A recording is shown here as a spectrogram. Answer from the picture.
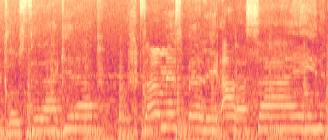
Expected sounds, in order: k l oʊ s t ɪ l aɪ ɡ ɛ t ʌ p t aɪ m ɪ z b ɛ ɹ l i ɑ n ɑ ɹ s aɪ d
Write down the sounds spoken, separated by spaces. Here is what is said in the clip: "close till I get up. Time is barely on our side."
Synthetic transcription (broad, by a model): k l oʊ s t ɪ l aɪ ɡ ɛ t ʌ p s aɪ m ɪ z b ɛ l i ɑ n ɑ s aɪ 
